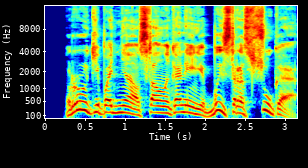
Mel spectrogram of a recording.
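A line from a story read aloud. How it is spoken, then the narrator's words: Overlapping shouting voices. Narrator (Russian): заорали они наперебой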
